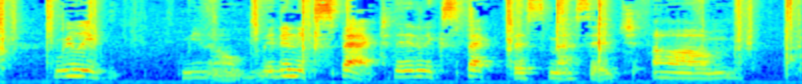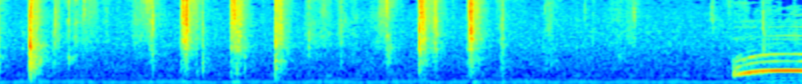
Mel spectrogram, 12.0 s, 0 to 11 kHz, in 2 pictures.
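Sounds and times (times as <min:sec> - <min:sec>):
cards shuffling and slapping: 0:03.4 - 0:11.4.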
